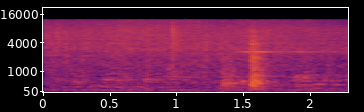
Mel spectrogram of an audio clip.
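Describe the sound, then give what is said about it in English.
Pork chops, tomatoes and onions sizzling on a grill at a small cafeteria in San Salvador: a steady, dense hiss with a couple of brief, louder crackling bursts. “At a small cafeteria in San Salvador, pork chops, tomatoes, and onions are sizzling on the grill.”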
